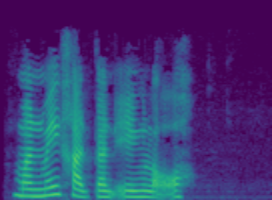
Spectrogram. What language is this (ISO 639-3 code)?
tha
